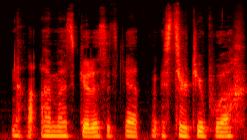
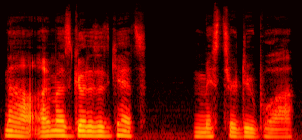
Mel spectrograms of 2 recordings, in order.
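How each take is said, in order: First: Mock cool reply. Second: Laughing through the line. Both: Real, not acted.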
